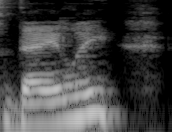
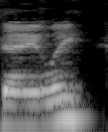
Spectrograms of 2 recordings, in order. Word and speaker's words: Doelle: My name's Daly. I know it's spelled Doelle, but it is actually pronounced Daly.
